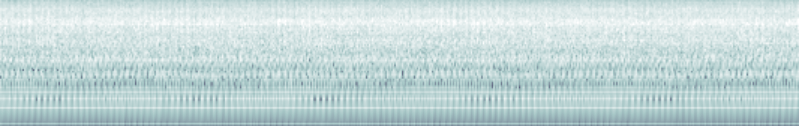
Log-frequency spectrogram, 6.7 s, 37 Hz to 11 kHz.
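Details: 1977 Chevrolet Malibu V8 on cam break-in after a cold start, with ongoing issues; deep, even rumble held at fast idle with a steady pulse, no knocks or misses, head temperature gauge climbing toward 150–180; normal high idle.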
